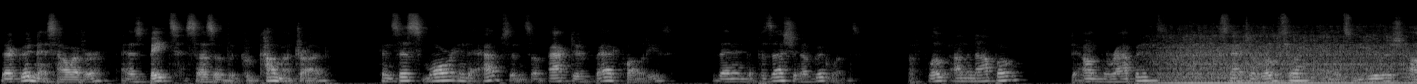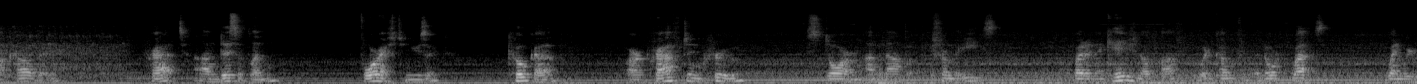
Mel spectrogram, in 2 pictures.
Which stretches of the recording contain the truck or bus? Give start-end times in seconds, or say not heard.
11.3-28.2.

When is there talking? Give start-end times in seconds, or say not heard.
0.0-17.1, 17.8-24.3, 24.9-28.2.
